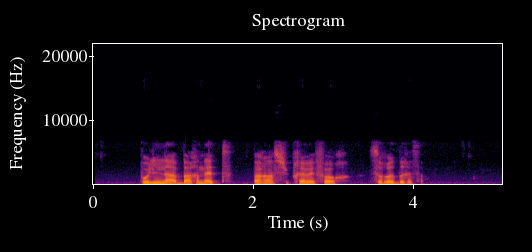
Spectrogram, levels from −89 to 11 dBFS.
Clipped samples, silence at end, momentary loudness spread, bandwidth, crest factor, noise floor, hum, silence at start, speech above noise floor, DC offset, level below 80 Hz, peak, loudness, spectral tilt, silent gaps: under 0.1%; 1.1 s; 15 LU; 7 kHz; 20 dB; -62 dBFS; none; 0.6 s; 41 dB; under 0.1%; -60 dBFS; -2 dBFS; -21 LUFS; -7 dB/octave; none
